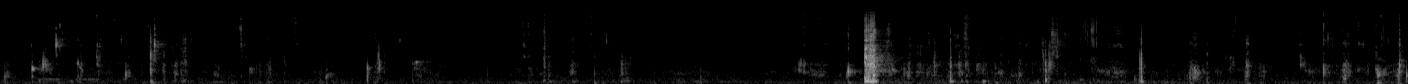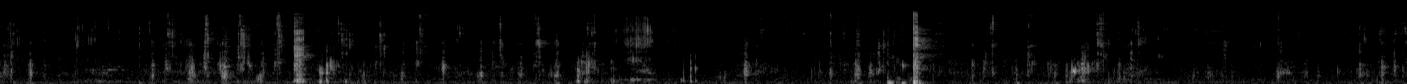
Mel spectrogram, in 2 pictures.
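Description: Close-miked chewing of hakka noodles and chilli chicken, a steady run of small wet mouth clicks and crunches. Three much louder sharp clicks stand out at intervals of about eight seconds.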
